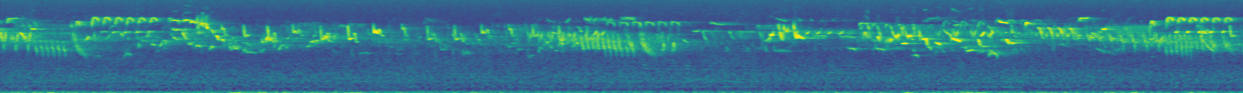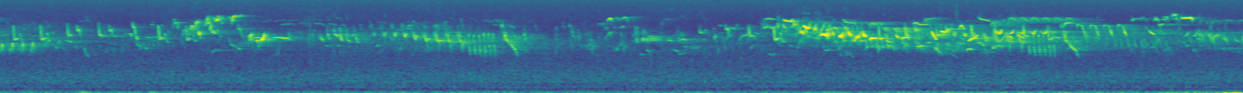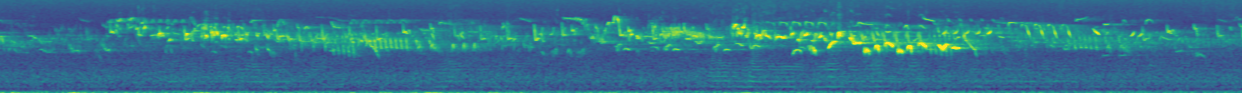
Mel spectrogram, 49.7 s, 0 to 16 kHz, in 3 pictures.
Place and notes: Unnamed Road, Slovakia - Mountain Meadow in High Tatras
Mountain meadow in summer. Surrounded by coniferous forest, altitude approx. 1400 meters.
